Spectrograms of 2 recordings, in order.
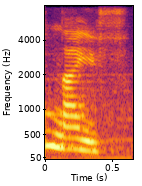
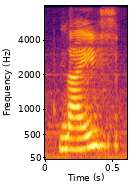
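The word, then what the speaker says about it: knife: Bring अ नाइफ from the kitchen. अ because नाइफ में ए is silent and एन इज़ नॉट अ vowel word.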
